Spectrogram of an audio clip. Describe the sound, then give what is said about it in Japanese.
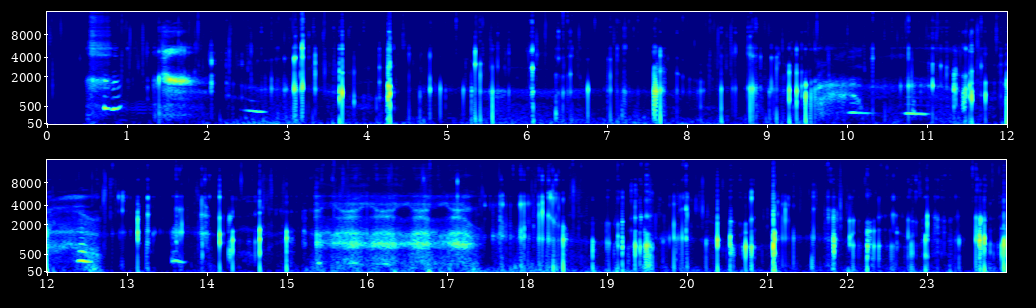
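Wet ear-licking mouth sounds: many irregular soft smacks, slurps and tongue clicks made close to the ear, fairly quiet and continuing throughout with no clear talk. “それとも…お耳なめなめがいいんすか？”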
